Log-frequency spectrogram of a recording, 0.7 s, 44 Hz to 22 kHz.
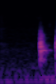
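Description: Two sharp knocks on a car's steel lower door sill, or rocker panel, give short, mid-pitched taps around 700 Hz that die away quickly. The panel is judged original and never repaired, since this area is often rusted or welded.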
